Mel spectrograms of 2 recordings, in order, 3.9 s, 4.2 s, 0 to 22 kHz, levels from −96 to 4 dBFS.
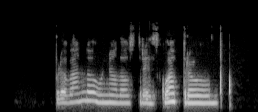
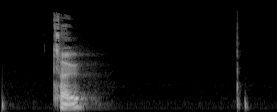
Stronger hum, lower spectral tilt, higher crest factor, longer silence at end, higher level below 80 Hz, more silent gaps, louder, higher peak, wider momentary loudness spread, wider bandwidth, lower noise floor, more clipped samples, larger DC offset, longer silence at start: neither; about the same, -5 dB/octave vs -4 dB/octave; second, 22 dB vs 28 dB; second, 0.4 s vs 0.6 s; about the same, -78 dBFS vs -76 dBFS; neither; first, -24 LUFS vs -27 LUFS; first, -4 dBFS vs -8 dBFS; second, 8 LU vs 24 LU; second, 9 kHz vs 13.5 kHz; about the same, -87 dBFS vs -87 dBFS; neither; neither; about the same, 0.85 s vs 0.8 s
